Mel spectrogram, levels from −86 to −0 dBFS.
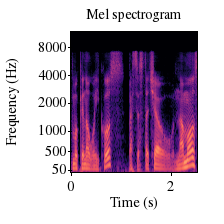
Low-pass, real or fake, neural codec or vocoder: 7.2 kHz; fake; codec, 16 kHz, about 1 kbps, DyCAST, with the encoder's durations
